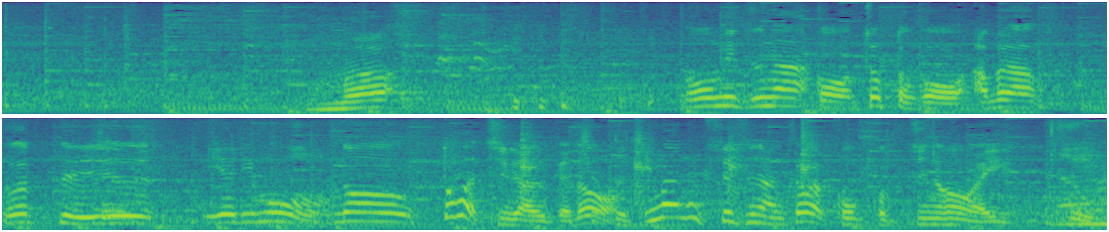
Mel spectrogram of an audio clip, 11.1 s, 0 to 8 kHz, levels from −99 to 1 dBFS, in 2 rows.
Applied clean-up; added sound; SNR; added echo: none; Tools; 12 dB; none.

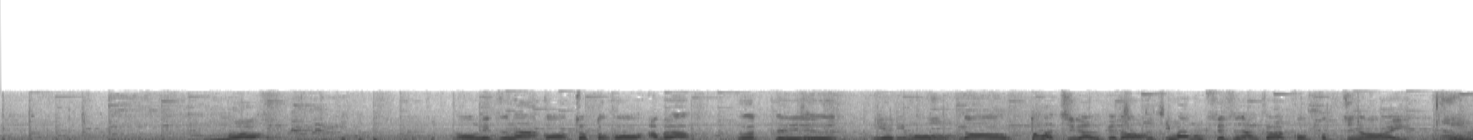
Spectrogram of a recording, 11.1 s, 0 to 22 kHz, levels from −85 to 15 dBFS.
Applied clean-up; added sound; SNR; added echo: none; none; none; none.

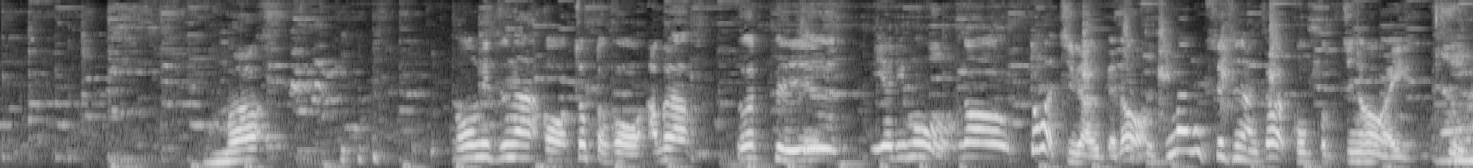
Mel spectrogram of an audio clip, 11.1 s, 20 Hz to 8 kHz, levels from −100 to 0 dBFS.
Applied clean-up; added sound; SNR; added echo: classical method log-MMSE.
